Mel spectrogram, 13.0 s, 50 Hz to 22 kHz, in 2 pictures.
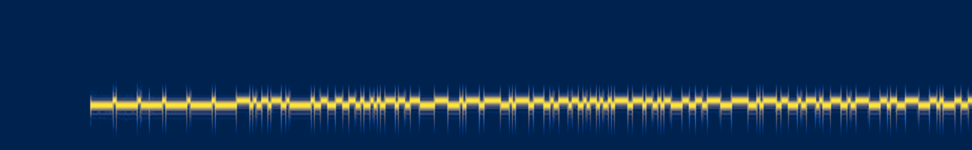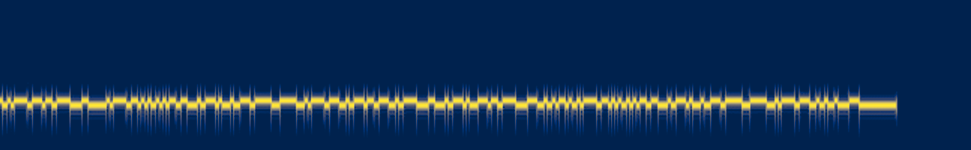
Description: RTTY (45.45 baud, 170 Hz shift), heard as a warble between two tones, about 1360 Hz centre. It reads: WIJ MOETEN DE BIOTECHNOLOGIE OVERSCHATTEN NOCH ONDERSCHATTEN.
